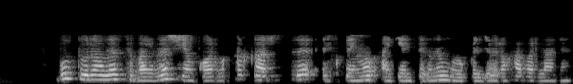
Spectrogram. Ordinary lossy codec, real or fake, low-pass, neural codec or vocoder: AAC, 16 kbps; real; 7.2 kHz; none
